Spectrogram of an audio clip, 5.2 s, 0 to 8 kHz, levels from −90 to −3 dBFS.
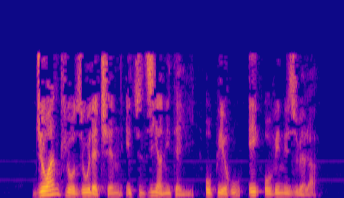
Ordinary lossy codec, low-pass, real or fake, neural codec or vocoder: MP3, 24 kbps; 7.2 kHz; real; none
